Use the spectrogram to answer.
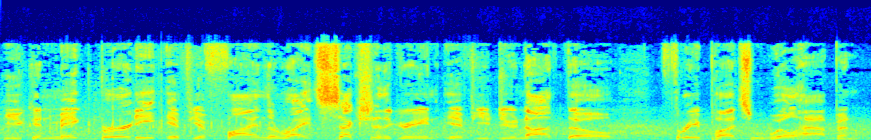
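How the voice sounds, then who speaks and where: Instructive male golf analyst over loud ambience. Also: a little high, moderate pace, noisy background. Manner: instructive, addresses the player directly. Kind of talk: sports commentary in a video game. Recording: loud outdoor ambience behind commentary. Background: loud outdoor ambience.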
